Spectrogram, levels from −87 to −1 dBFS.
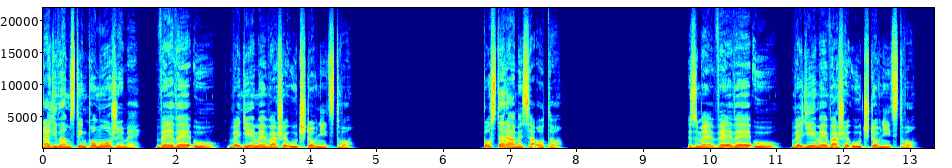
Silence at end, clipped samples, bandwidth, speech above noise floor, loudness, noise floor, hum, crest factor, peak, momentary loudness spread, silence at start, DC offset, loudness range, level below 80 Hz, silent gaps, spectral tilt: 0.3 s; under 0.1%; over 20 kHz; 67 dB; -21 LUFS; -87 dBFS; none; 14 dB; -8 dBFS; 9 LU; 0 s; under 0.1%; 5 LU; -46 dBFS; none; -5 dB/octave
